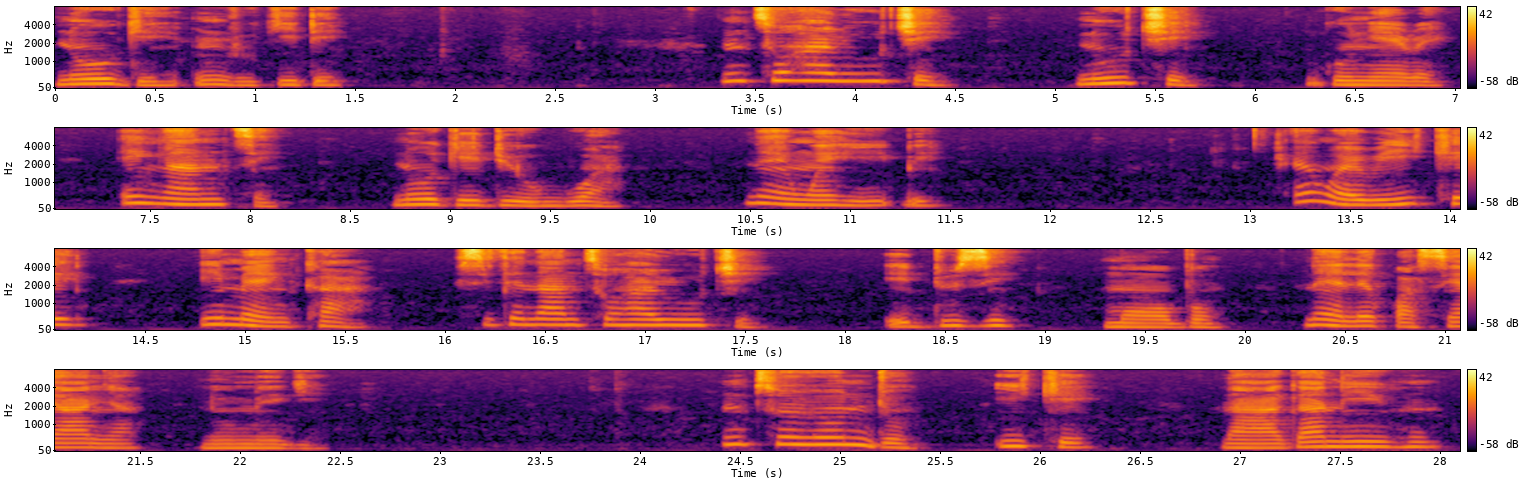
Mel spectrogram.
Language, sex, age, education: Igbo, female, 15-29, tertiary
